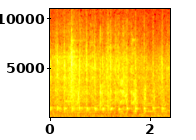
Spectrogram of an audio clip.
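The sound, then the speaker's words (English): A prize wheel spins with a steady, rapid run of bright, even clicks from its pointer over a dense, loud noise bed. The ticks keep a regular pace throughout. “All right, let me spin the prize wheel here. Round and round she goes. Where she stops, nobody knows.”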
